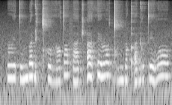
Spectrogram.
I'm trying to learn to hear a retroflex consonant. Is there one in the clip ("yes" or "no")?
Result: yes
